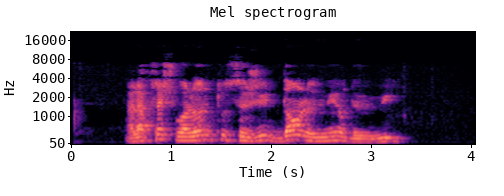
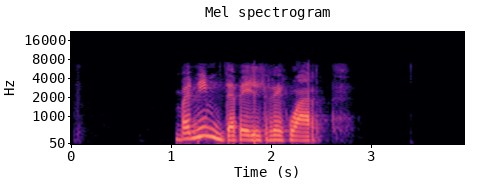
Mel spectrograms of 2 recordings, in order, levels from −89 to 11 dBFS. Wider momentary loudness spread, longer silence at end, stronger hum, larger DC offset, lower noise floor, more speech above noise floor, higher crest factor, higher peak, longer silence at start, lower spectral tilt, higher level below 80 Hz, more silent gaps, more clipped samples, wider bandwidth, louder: about the same, 9 LU vs 10 LU; second, 0.75 s vs 1.45 s; neither; neither; second, -70 dBFS vs -88 dBFS; second, 53 dB vs 73 dB; about the same, 18 dB vs 16 dB; about the same, -2 dBFS vs -2 dBFS; second, 0.55 s vs 1.05 s; about the same, -5 dB/octave vs -5 dB/octave; second, -58 dBFS vs -52 dBFS; neither; neither; about the same, 7.6 kHz vs 7.4 kHz; about the same, -17 LUFS vs -16 LUFS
